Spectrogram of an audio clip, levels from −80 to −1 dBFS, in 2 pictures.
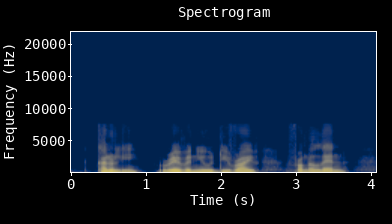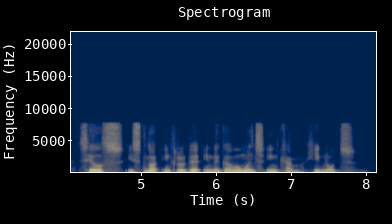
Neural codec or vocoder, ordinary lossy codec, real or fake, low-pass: codec, 16 kHz, about 1 kbps, DyCAST, with the encoder's durations; none; fake; none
